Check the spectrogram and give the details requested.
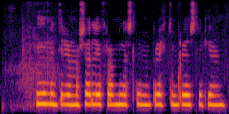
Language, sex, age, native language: Icelandic, female, 15, Icelandic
